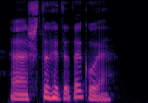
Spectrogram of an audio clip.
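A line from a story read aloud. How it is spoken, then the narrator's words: Sad scoffing reply. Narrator (Russian): печально хмыкнул он в ответ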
